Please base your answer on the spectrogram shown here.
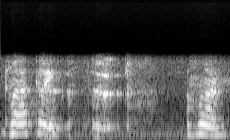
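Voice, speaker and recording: A woman's voice: a little high, steady tone, moderate pace. A young woman chatting playfully and casually with friends in a giggly, slangy way, on a tinny, noisy lo-fi recording. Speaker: participant filming a home burping contest. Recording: tinny lo-fi phone-like sound, noisy.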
